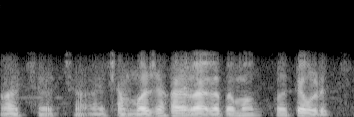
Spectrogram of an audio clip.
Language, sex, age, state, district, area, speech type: Marathi, male, 18-30, Maharashtra, Yavatmal, rural, conversation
